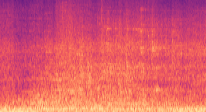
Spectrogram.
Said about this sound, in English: And actually, this alert that you heard led to this time we were able to mobilize. Picked up the sounds of some logging trucks.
